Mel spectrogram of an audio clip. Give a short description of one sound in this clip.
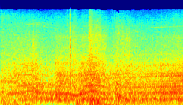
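A car scrapes and crashes against a wall.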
